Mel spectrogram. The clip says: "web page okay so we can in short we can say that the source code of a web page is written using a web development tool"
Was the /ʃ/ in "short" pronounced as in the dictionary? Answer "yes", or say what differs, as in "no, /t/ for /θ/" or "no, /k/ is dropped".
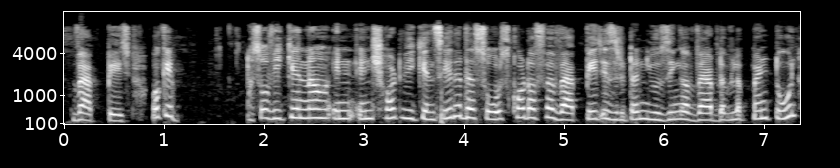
yes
